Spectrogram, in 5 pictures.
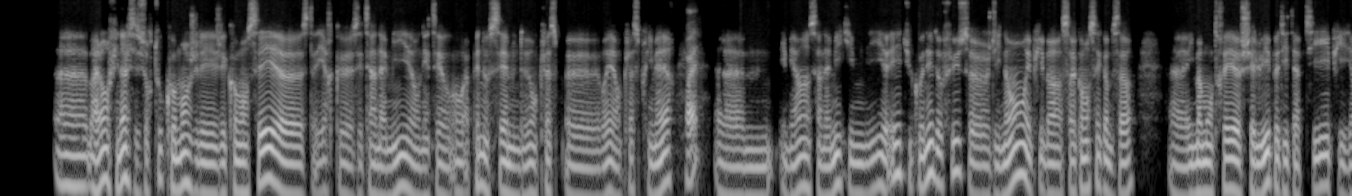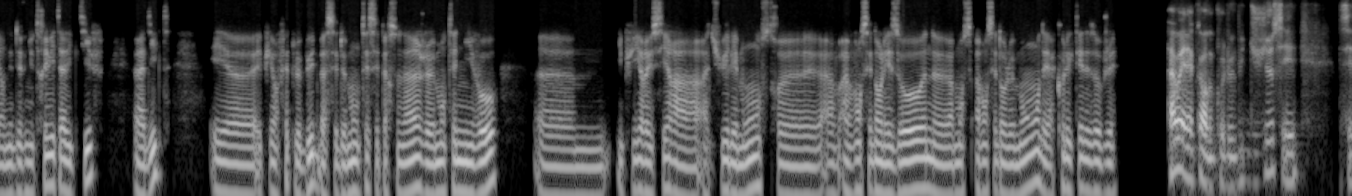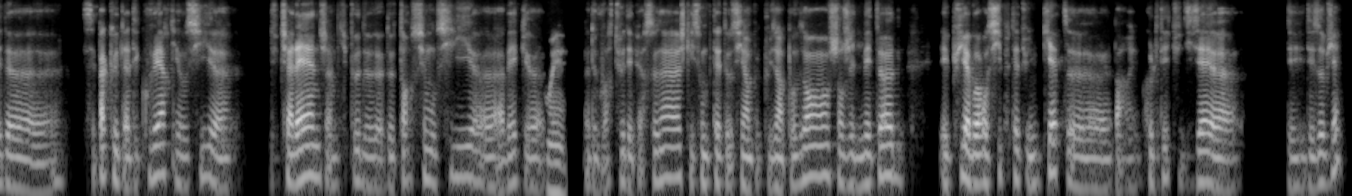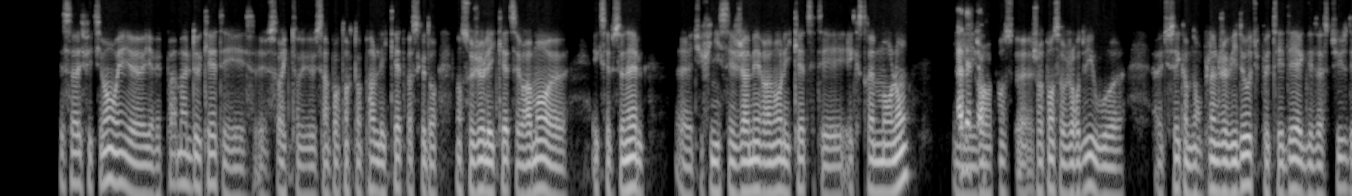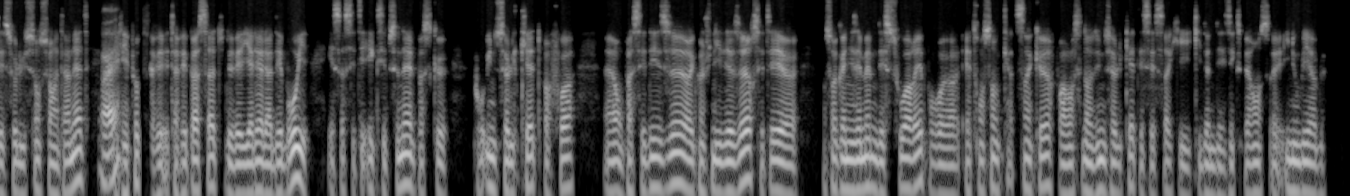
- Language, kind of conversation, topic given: French, podcast, Quelle expérience de jeu vidéo de ton enfance te rend le plus nostalgique ?
- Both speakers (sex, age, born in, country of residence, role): male, 25-29, France, France, guest; male, 35-39, France, France, host
- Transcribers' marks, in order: other background noise; drawn out: "Hem"; drawn out: "de"; stressed: "quête"; stressed: "soirées"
